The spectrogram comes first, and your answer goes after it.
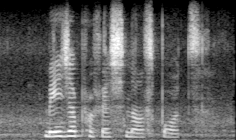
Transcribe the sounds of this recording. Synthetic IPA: med͡ʒapʰɹɔfɛʃɔnalspɔts

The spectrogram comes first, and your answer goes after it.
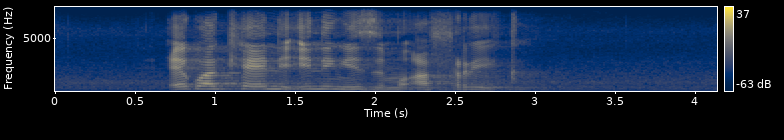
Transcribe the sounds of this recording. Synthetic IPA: ɛk̬wakʰeniʔiniŋizimṵʔafriːk̬ḁ

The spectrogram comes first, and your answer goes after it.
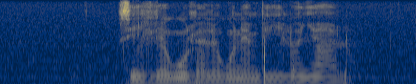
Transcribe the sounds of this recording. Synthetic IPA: siɮek̬uɮa̰lok̬unempʰʼilɔɲaːlɔ

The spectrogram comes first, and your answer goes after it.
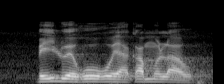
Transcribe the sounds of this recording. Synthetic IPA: beilweɣʊɣʊjakʼamʊlaːʊ

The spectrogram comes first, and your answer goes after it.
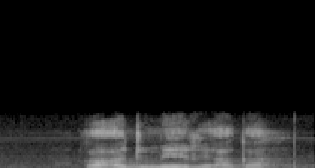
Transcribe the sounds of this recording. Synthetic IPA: ɣaadumeɣɛakʼa

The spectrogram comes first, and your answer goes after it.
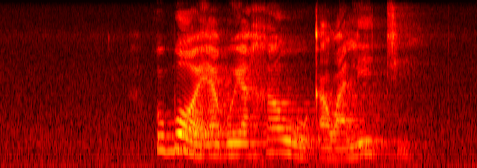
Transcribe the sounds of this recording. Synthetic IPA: uɓɔjaɓujaxawukʼawaliːtʰi

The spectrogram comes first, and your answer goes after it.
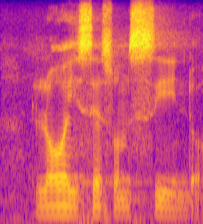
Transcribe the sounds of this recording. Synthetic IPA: lɔjisɛsom̩siːndʱɔ̰

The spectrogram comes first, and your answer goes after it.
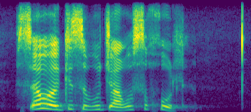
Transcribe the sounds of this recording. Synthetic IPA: sɪokʼɪsɪbʊt͡ʃʼwaɣʊsɪk͡xʰʊːlɛ

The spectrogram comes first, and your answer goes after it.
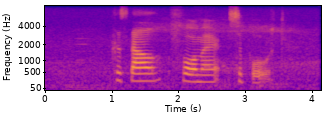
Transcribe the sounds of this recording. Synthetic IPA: χəstælˠ | fɔməsəpʰɔ̰ːrt

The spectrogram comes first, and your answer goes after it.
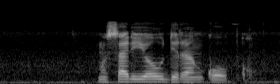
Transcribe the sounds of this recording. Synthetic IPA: mʊsadijoʊdiraŋ̩kʼʊːpʼɔ̥

